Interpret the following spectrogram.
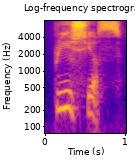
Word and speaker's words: precious: Precious. Precious. ثمين. Precious. Also the CI is pronounced sh.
